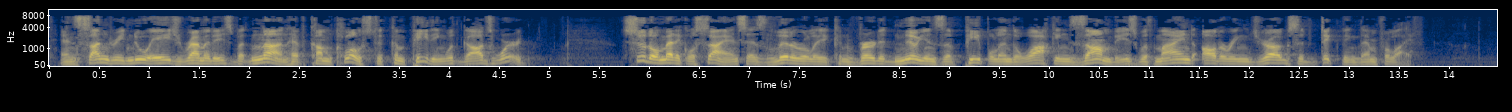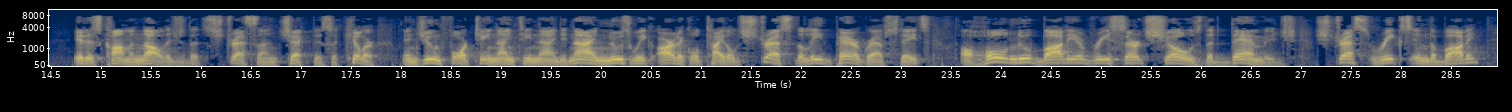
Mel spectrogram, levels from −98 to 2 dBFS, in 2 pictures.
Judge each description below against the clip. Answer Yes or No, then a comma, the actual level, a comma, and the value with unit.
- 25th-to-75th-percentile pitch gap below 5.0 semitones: No, wide, 5.4 semitones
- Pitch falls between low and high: No, low, 110 Hz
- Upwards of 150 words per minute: No, average, 145 wpm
